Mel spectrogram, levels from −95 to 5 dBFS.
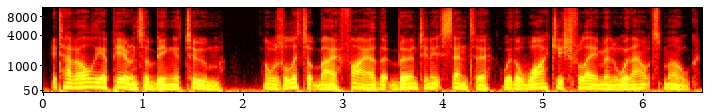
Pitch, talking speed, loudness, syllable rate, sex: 105 Hz, 255 wpm, -17 LUFS, 6.1 syllables/s, male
